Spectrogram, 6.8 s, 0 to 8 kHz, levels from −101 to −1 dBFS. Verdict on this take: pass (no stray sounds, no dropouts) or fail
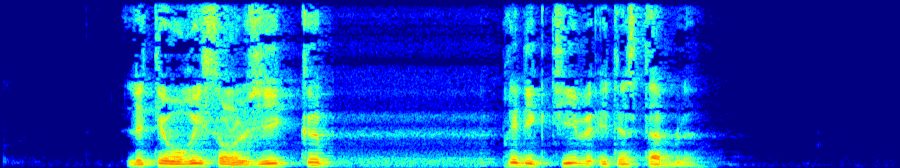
pass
